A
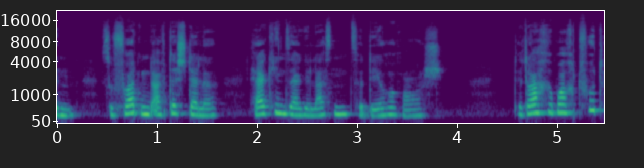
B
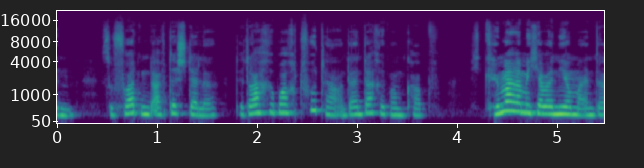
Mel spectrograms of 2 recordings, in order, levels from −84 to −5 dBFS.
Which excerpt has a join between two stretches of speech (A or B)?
B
